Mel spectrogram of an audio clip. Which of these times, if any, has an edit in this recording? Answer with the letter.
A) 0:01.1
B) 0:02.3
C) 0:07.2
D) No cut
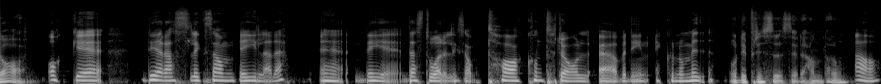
B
